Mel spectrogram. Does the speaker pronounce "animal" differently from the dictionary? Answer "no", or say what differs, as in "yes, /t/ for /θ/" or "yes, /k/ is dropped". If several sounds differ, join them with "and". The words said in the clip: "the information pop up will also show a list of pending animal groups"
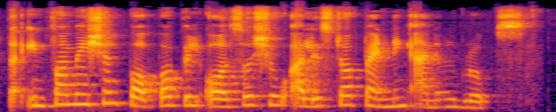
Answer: yes, /m/ is dropped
